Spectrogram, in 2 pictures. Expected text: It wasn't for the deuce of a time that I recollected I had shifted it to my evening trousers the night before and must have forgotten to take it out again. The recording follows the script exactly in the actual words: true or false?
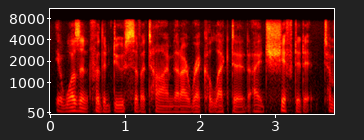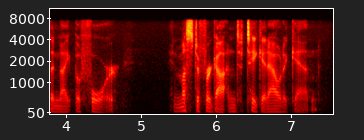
false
